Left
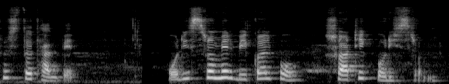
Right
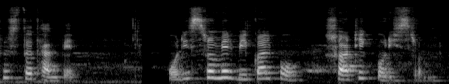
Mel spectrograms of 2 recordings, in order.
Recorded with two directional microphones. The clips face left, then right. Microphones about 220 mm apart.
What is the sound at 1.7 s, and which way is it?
A woman's voice, 65° left (ahead or behind).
